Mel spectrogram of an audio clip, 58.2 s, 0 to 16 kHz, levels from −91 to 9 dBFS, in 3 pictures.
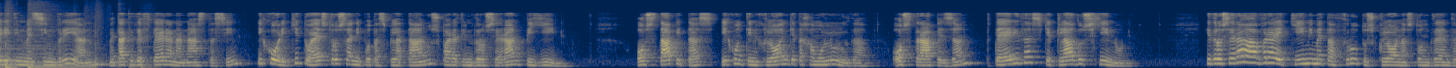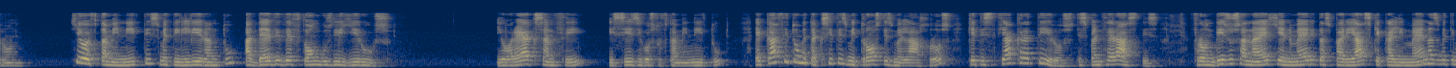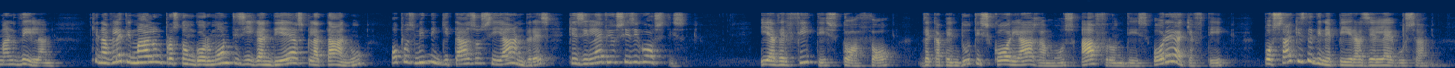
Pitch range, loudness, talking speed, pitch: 160-240 Hz, -24 LUFS, 125 wpm, 190 Hz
